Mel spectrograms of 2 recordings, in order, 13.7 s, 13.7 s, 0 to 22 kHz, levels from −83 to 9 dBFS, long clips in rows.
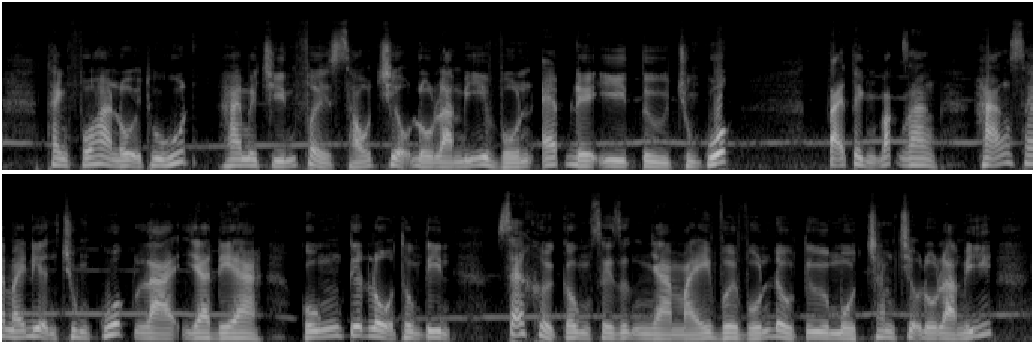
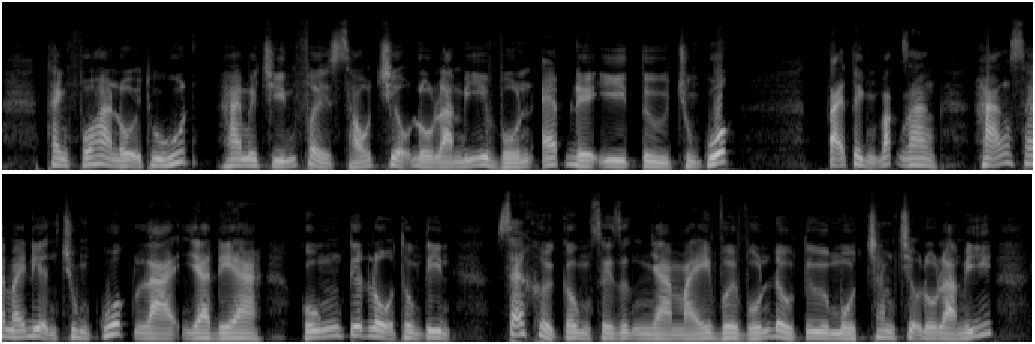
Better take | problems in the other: second | wind noise on the microphone; occasional gusts; 20 dB below the speech

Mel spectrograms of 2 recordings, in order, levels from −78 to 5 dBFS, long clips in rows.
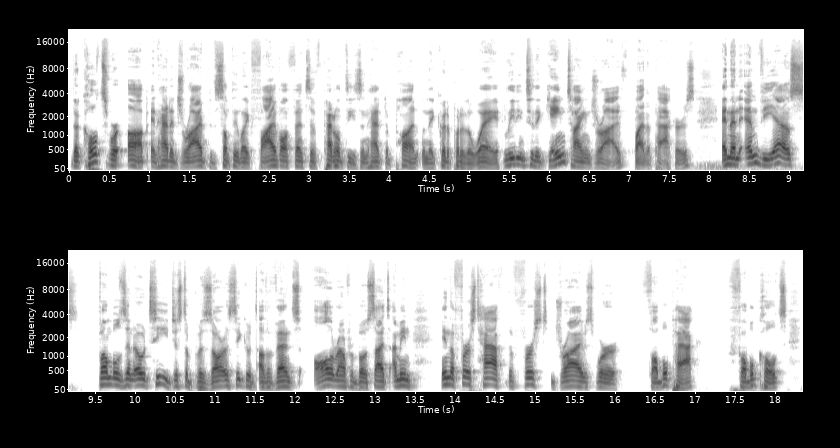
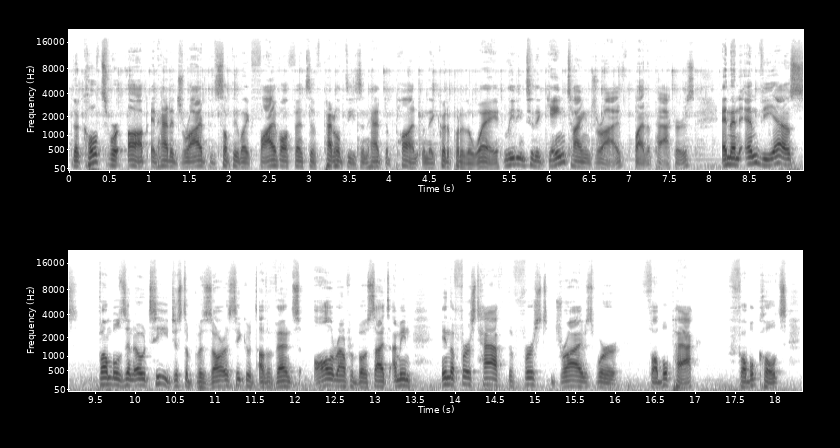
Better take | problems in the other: first | rain or running water; faint; throughout; 25 dB below the speech

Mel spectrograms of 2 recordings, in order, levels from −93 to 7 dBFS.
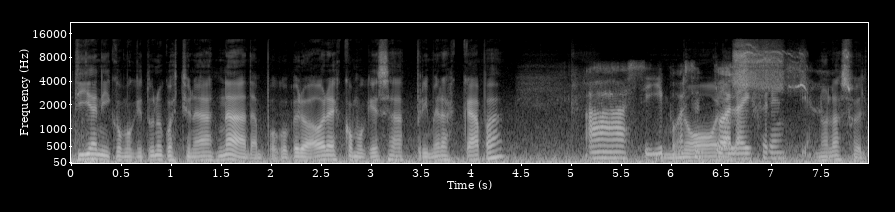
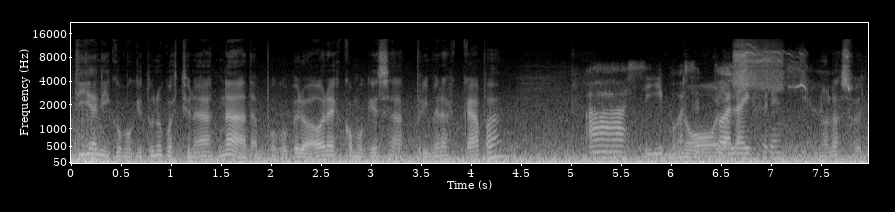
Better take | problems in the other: first | wind noise on the microphone; heavy; 8 dB below the speech; occasional gusts in the first

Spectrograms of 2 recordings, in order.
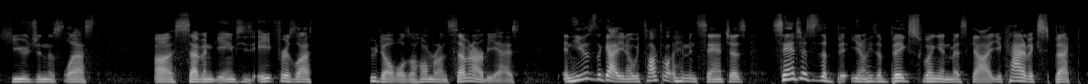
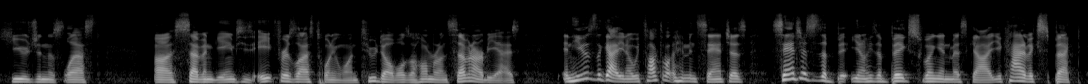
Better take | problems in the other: second | audio cutting out; at 3 s for 0.5 s

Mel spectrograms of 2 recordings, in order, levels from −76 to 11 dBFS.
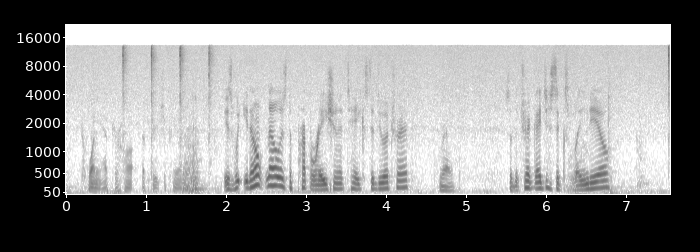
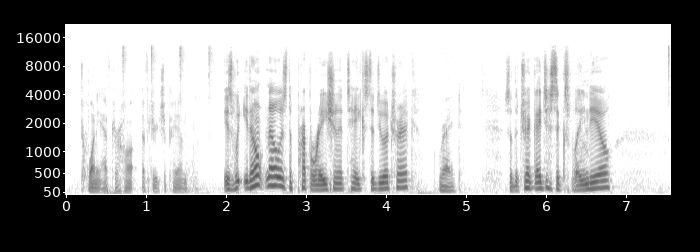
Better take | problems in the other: second | hiss; loud; throughout; 3 dB below the speech; faint in the second

